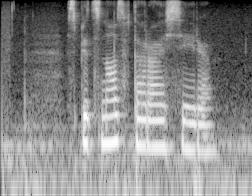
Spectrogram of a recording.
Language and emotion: Russian, neutral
